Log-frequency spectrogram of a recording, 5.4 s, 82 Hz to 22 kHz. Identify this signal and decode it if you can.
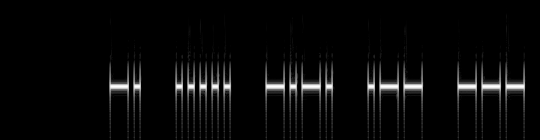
Morse code, heard as a keyed tone, about 19 wpm, spaced as for 14 wpm, 700 Hz. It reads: N5CWO
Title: 122 Lesson 20g - Number 3 - Call Signs 20wpm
